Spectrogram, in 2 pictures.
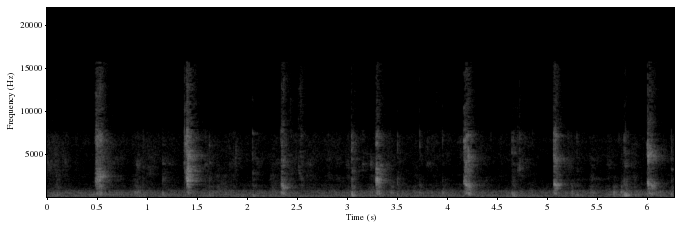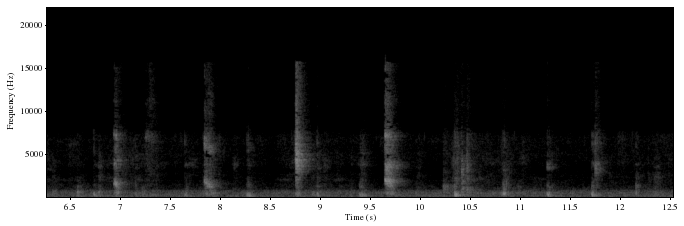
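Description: Close-up eating sounds: quiet, irregular wet clicks and smacks of chewing and lip-smacking, about one or two a second.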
